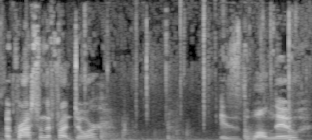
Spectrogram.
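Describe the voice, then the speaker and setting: A woman acts as a brisk female rescuer in a scripted drama. Her mid-pitched voice is urgent and blunt but protective, and loud clattering, rumbling effects surround her. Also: a little hiss or hum, natural voice. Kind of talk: scripted audio drama acting.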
